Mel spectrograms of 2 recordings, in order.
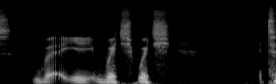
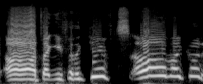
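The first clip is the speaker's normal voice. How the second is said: delighted surprise; 5 dB louder than usual. Real, not acted. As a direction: pitch jumps high, gasping thanks. Surprised by gifts on stream.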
